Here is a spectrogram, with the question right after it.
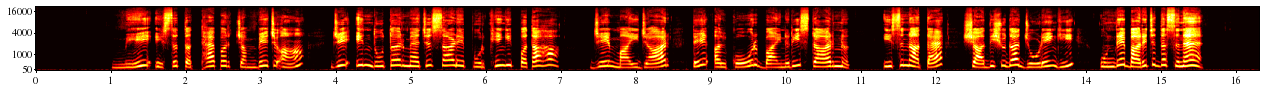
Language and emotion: Dogri, surprised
